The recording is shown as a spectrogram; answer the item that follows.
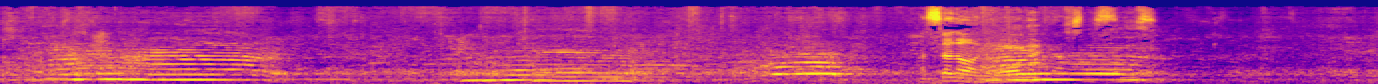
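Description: Cattle mooing: about four long calls, one after another, the first near the start and the last, a long one, near the end.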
